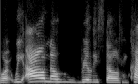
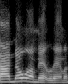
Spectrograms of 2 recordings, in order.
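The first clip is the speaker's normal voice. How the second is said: ordinary talk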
